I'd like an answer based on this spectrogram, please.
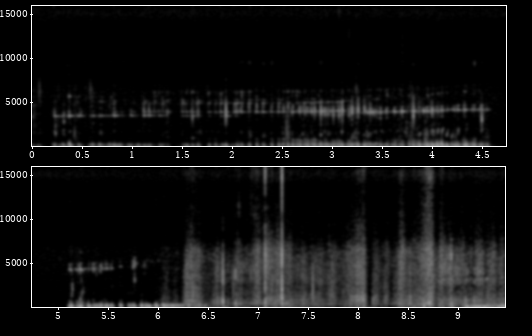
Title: empty stomach rumbles without mic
